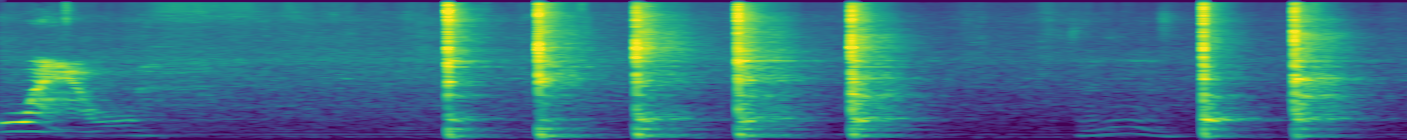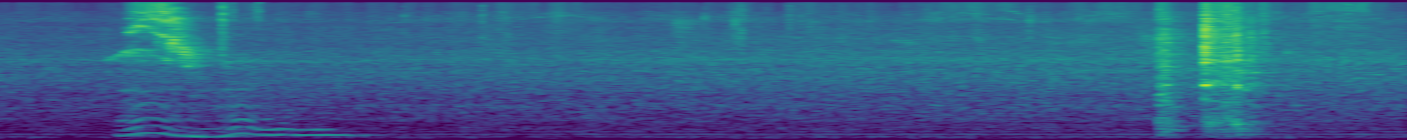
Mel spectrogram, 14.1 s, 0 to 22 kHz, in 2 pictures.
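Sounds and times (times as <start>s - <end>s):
cleaver chopping on cutting board: 2.2s - 4.7s, 6.0s - 6.9s.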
